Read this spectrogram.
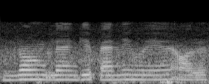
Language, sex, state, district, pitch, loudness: Hindi, male, Chandigarh, Chandigarh, 220 Hz, -16 LUFS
